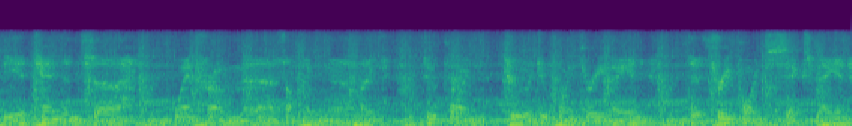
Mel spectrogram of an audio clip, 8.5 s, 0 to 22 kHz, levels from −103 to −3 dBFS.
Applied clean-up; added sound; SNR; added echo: none; Engine; 0 dB; reverberation time 0.7 s.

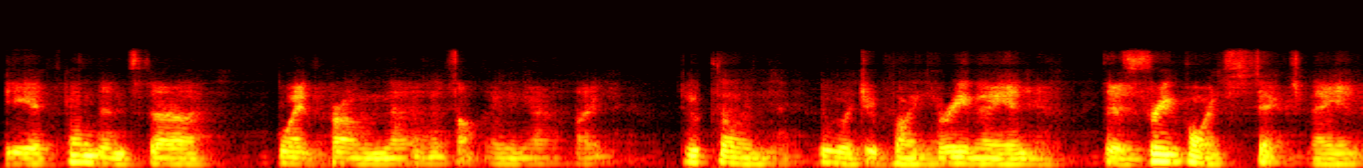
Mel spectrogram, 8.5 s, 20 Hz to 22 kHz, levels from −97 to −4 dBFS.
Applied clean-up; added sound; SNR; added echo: neural mask model DeepFilterNet 3.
